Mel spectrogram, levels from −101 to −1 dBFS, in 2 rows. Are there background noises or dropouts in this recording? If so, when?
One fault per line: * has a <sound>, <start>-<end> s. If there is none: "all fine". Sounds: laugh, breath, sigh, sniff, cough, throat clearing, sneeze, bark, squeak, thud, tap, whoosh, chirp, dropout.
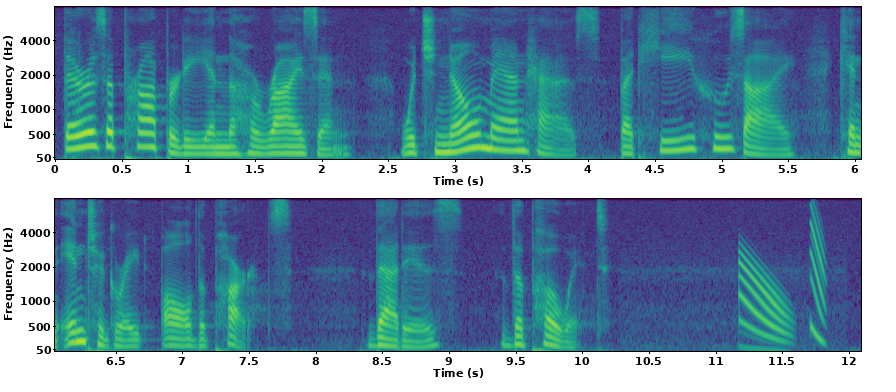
* has a chirp, 11.2-11.8 s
